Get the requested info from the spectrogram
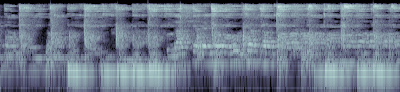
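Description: A male voice singing a devotional chant, accompanied by steady rhythmic strikes of small hand cymbals (kartals).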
